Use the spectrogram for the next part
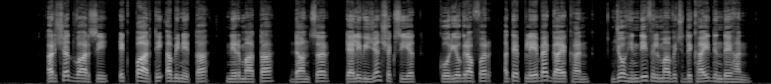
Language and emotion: Punjabi, neutral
